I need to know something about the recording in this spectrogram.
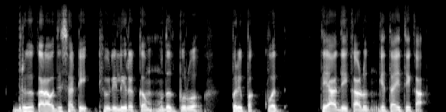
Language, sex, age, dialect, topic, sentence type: Marathi, male, 25-30, Standard Marathi, banking, question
